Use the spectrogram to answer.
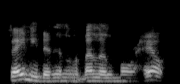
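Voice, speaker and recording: A woman with a husky voice reading a picture book aloud to young children, pausing for simple asides about the pictures. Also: fairly low pitch, no echo. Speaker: children's library storytime reader.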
